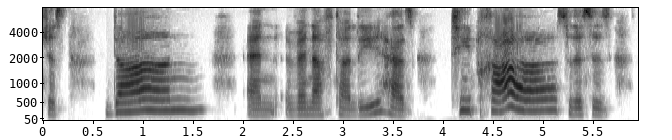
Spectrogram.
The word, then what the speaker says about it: Naphtali: Dan has mercha, so it's just Dan, and Naphtali has tipcha, so this is Naphtali, and God has mercha, so this is God, and this is Ve'asher has sof pasuk, so this is Ve'asher. Okay, so Dan Naphtali, God Ve'asher.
